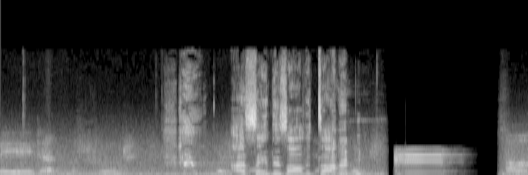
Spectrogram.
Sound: buzzer

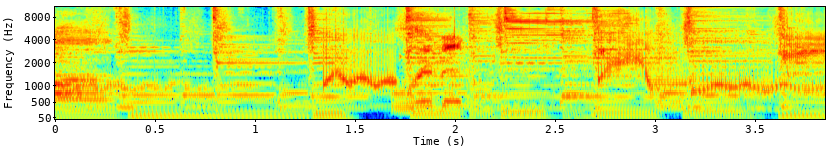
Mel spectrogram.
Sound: sproing! ribbit!

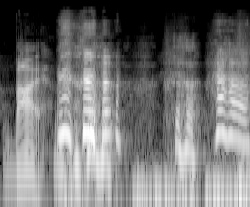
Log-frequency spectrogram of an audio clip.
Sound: laughter

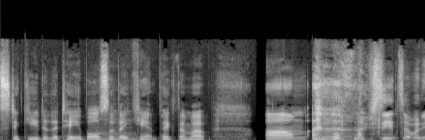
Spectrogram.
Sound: laughs

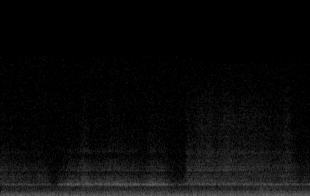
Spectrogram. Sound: breathing heavily

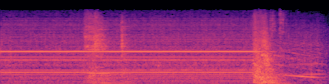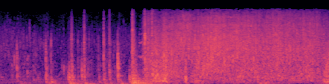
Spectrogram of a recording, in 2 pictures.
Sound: crane whirring

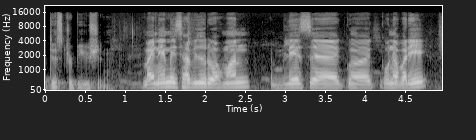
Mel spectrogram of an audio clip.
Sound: non-english speech

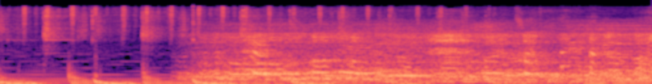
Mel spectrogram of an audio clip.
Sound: members burst out laughing while monitoring photos

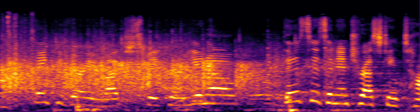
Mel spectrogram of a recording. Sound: applause

